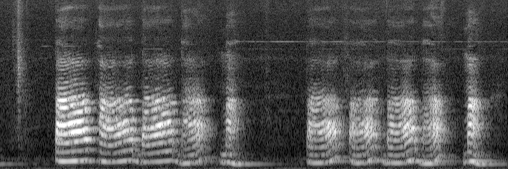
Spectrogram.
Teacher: बिना होठों को मिलाए आप इनका उच्चारण कर ही नहीं पाएंगे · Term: पा वर्ग, ओष्ठ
